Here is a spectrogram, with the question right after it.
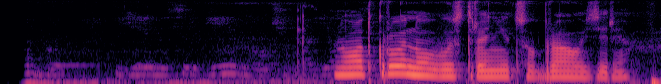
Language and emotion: Russian, neutral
